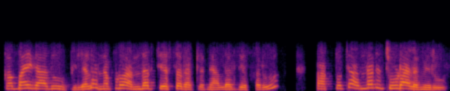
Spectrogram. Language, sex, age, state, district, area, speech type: Telugu, female, 60+, Telangana, Hyderabad, urban, conversation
